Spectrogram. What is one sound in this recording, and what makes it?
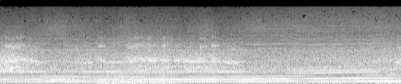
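A straight-six sports car engine runs through a bend, then rises in pitch as it accelerates.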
